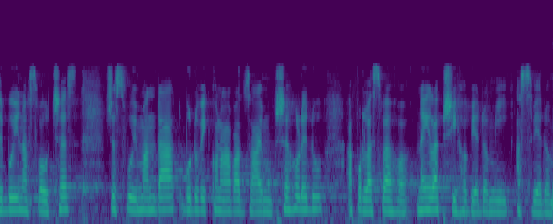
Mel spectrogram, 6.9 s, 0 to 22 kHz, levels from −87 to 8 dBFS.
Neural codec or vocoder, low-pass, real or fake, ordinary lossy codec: none; 7.2 kHz; real; Opus, 64 kbps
